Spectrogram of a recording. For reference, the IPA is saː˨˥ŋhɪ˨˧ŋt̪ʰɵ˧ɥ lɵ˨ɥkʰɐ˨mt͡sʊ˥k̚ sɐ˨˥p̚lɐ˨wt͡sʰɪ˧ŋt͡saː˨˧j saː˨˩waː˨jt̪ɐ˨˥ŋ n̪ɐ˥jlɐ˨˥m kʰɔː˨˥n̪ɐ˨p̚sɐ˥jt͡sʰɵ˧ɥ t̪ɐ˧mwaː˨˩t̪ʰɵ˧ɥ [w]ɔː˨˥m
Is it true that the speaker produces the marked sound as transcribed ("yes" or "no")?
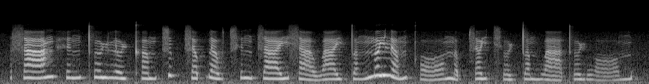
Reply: yes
